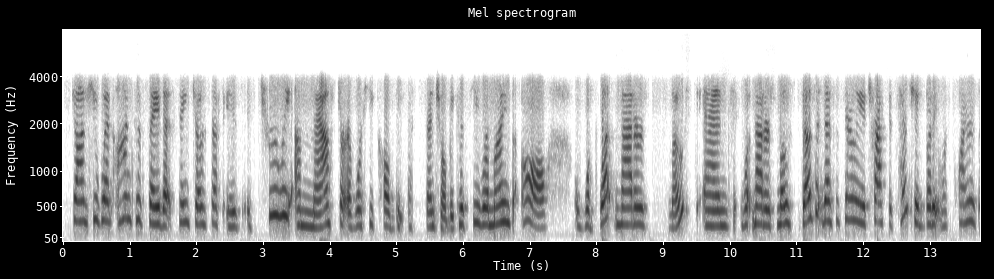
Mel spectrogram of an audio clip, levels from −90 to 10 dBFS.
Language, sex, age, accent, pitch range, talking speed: English, female, 40-59, American, 215-280 Hz, 170 wpm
